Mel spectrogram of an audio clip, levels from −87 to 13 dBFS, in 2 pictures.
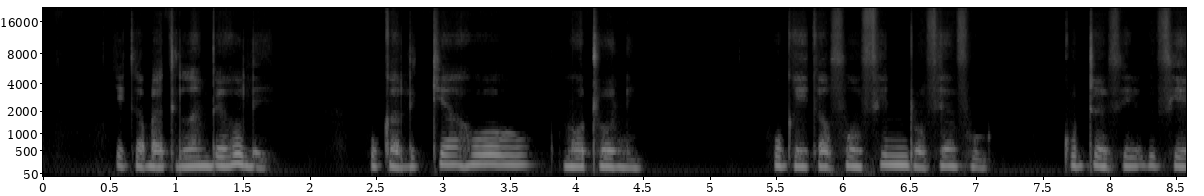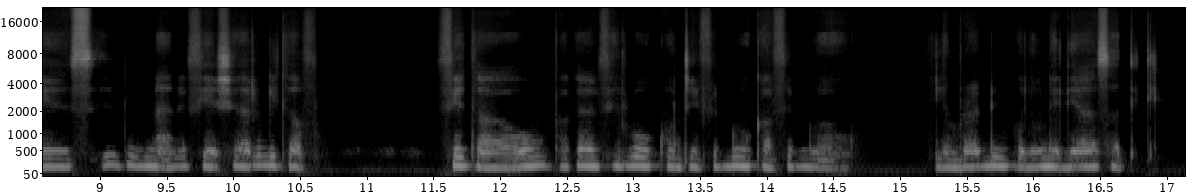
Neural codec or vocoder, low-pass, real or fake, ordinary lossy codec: autoencoder, 48 kHz, 32 numbers a frame, DAC-VAE, trained on Japanese speech; none; fake; none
